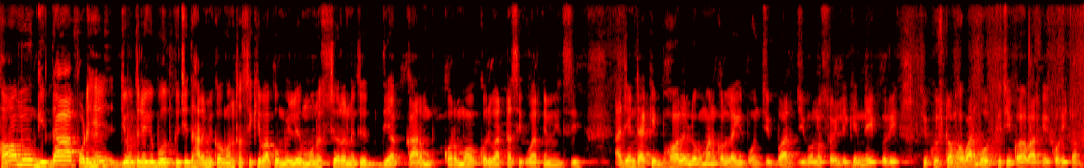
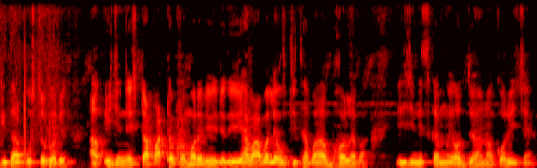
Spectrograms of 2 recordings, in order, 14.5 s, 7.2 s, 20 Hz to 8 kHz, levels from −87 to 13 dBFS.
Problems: constant background noise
